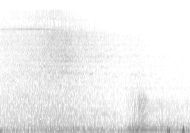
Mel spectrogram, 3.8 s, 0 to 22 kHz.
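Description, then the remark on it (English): A heavy truck engine rumbles, swelling to a louder roar as it passes on the Kilburn High Road at 2:10 a.m., driven by a lone driver, followed by a couple of dull thuds. No one speaks. “As the truck roared past, from the left-hand driver's side window, with the cabin blackout, all he could make out was a lone driver smoking a cigarette, unaware of what was about to happen to him.”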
